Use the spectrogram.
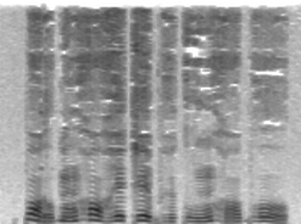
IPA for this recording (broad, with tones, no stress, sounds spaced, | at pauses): p ɔ˥˩ ɾ ʊ˨˥ ɓ õ˨˥ h ɔ˥˩ ɦ e˥˩ k e˥˩ bʱ ʏ˨˥ k v ũ˨˥ h ɔ˨˥ bʱ o˥˩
